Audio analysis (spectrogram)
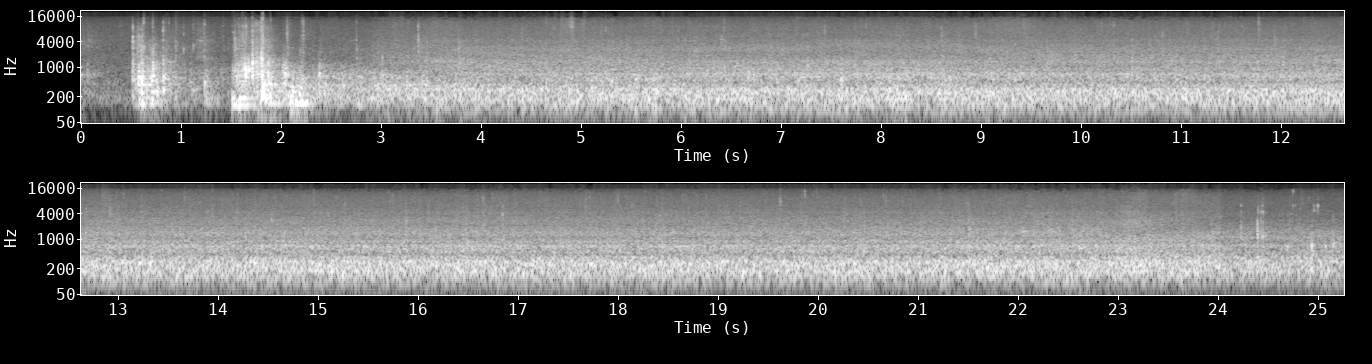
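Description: Steady rain falls outdoors on a cold night, a continuous soft hiss with a few sharp knocks and thumps in the first couple of seconds before settling into an even, moderately quiet patter.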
